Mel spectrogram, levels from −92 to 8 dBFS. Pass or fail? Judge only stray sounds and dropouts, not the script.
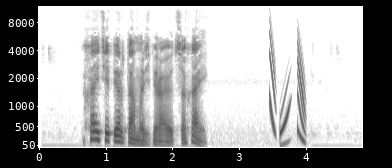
fail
